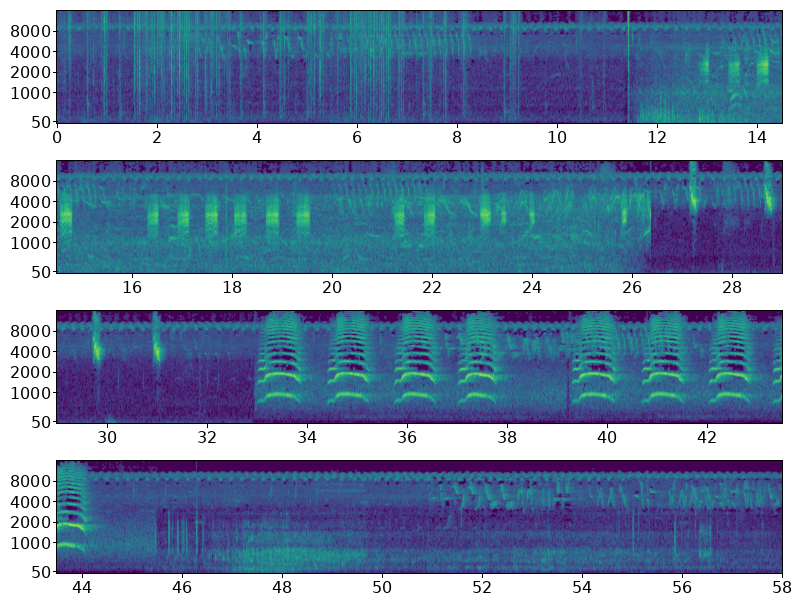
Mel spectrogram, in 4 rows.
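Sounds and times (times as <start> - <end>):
low rushing noise: 11.4 - 26.2
sparrow chirps: 11.8 - 29.0, 29.6 - 32.0
peacock calling loudly: 12.8 - 15.3, 16.2 - 26.4, 33.0 - 38.0, 39.3 - 44.4.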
